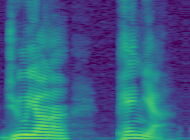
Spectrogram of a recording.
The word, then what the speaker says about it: Julianna Peña: Uh, Jermaine Durandame uh, versus Julia Pena. Julianna Peña is how you say it.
